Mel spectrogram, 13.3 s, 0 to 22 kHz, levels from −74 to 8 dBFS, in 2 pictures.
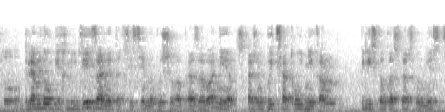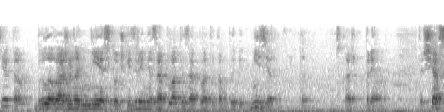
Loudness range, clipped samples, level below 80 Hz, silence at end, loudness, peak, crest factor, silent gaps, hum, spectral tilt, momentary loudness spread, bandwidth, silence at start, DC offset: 6 LU; under 0.1%; -36 dBFS; 0 s; -23 LUFS; -4 dBFS; 18 dB; none; none; -4.5 dB/octave; 13 LU; 8.8 kHz; 0 s; under 0.1%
